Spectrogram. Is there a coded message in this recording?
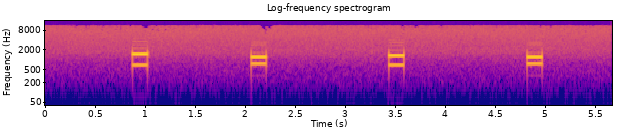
Yes: DTMF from 0.9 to 5.0 s, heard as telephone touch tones, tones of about 150 ms. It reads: 3 4 2 4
